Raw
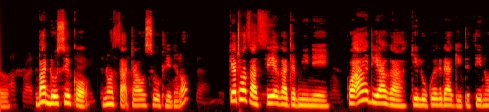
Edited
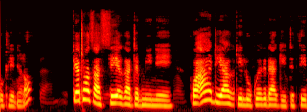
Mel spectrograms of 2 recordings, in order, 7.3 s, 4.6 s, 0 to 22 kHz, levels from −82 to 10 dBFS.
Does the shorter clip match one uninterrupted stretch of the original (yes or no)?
no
